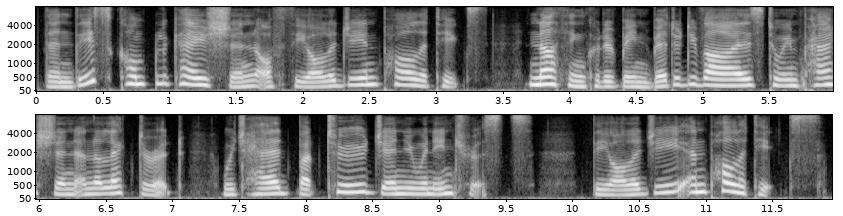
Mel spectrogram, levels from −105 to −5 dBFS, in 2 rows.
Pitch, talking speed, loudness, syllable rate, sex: 210 Hz, 130 wpm, -18 LUFS, 4.8 syllables/s, female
